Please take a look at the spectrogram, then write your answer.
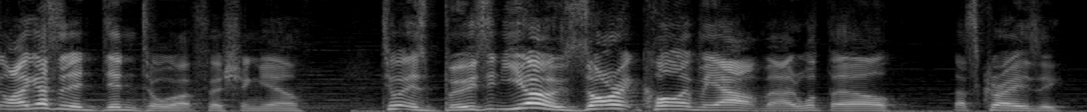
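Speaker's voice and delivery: ordinary talk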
